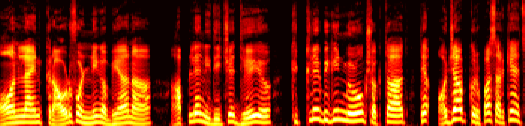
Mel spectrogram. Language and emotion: Goan Konkani, surprised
